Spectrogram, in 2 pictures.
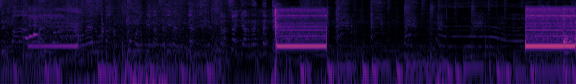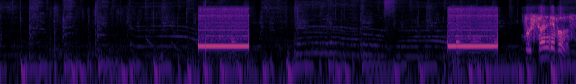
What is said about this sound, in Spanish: no nos contestó. Segunda oportunidad. Pues segunda oportunidad. A ver, déjale, vuelvo a marcar.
